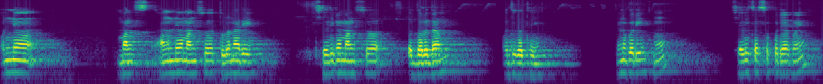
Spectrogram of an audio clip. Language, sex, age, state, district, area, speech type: Odia, male, 18-30, Odisha, Kandhamal, rural, spontaneous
